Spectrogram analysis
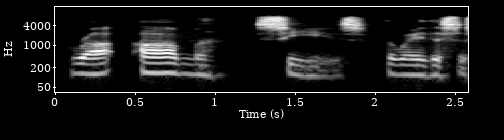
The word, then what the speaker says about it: Raamses: have literally Raam se's there's like two a vowels in the pronunciation it's not Ram se's it's Raam sees the way this is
